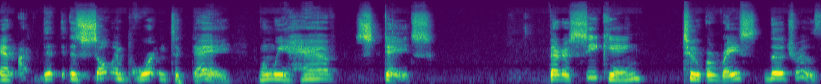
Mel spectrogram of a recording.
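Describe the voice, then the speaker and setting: A man's high voice with ordinary pitch variation, a very slow pace and long, frequent pauses. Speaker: foundation president and lecturer. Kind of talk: moderated public talk. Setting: lecture hall with live and online audience. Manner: halting, many fillers and repeats.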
